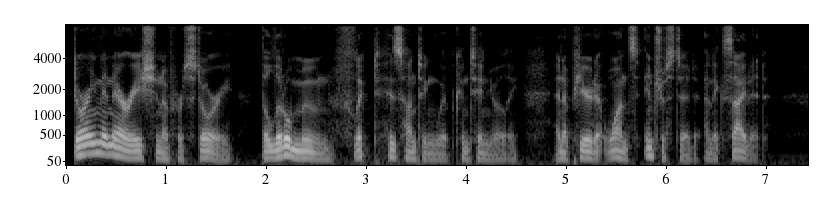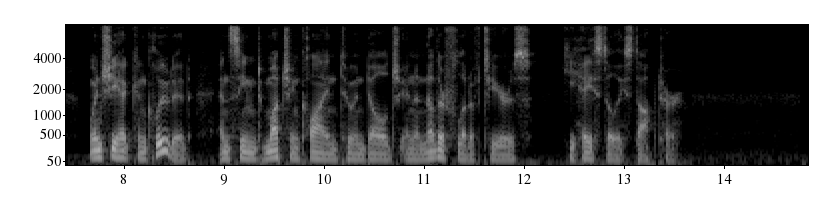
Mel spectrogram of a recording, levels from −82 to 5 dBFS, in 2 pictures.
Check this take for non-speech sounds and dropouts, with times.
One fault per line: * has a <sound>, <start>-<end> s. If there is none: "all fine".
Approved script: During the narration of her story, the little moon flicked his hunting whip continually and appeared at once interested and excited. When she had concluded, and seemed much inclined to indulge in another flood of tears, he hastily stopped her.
all fine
